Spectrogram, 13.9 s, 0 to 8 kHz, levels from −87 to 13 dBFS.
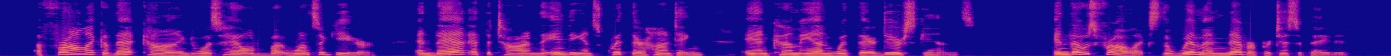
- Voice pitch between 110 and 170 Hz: No, high, 200 Hz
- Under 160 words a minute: Yes, average, 150 wpm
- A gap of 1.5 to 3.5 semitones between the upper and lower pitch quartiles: Yes, average, 2.7 semitones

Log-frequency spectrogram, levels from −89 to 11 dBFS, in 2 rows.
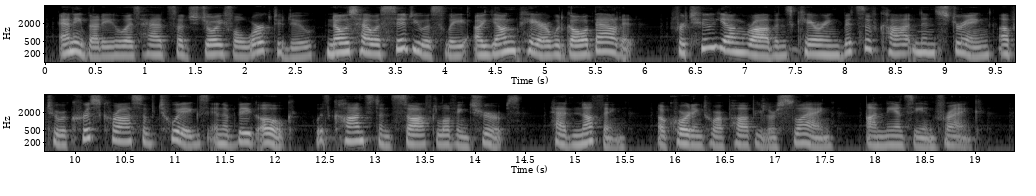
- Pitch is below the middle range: No, high, 190 Hz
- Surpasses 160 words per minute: Yes, average, 175 wpm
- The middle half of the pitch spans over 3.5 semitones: Yes, average, 4.4 semitones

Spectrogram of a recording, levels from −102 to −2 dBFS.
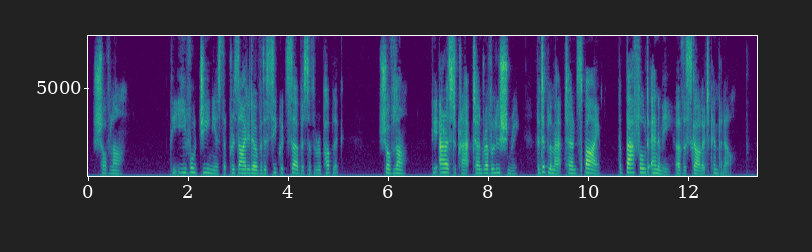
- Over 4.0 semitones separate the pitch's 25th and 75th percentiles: No, average, 3.1 semitones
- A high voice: Yes, high, 215 Hz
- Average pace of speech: No, slow, 130 wpm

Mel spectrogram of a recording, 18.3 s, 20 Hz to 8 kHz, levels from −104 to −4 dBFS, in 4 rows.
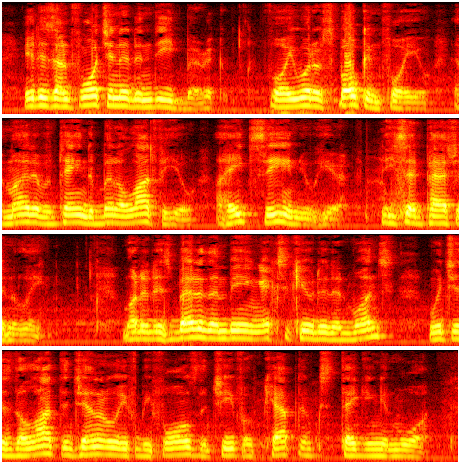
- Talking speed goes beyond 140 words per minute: Yes, average, 170 wpm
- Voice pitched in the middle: Yes, medium, 145 Hz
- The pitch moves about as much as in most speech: Yes, average, 3.0 semitones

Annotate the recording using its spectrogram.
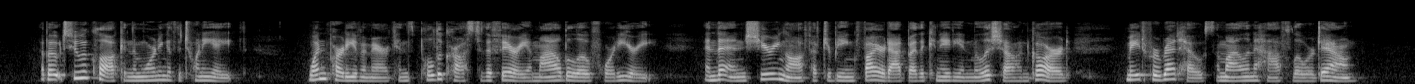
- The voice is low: No, medium, 175 Hz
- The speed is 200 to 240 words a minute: Yes, fast, 205 wpm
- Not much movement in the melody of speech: No, average, 3.3 semitones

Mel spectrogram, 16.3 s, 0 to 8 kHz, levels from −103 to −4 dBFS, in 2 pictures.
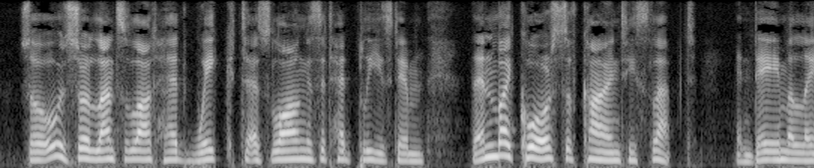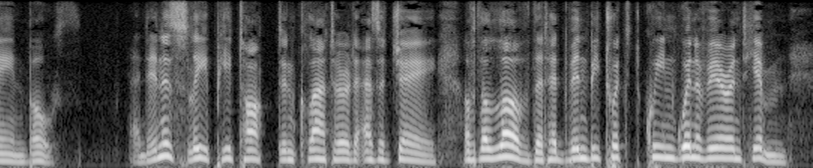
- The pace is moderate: Yes, average, 170 wpm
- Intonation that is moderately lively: Yes, average, 3.6 semitones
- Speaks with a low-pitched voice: No, medium, 155 Hz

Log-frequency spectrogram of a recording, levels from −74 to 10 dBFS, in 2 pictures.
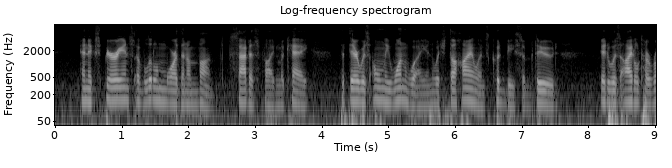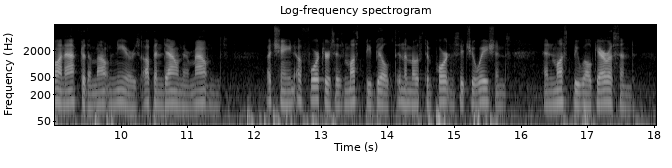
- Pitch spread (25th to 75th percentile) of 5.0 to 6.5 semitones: No, average, 3.0 semitones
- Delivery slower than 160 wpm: No, average, 175 wpm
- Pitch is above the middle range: No, low, 120 Hz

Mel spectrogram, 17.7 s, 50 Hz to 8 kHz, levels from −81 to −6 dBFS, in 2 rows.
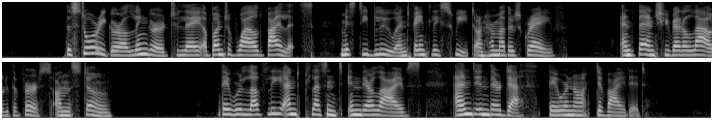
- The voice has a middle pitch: No, high, 230 Hz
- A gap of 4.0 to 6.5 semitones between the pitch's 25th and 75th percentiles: No, average, 3.0 semitones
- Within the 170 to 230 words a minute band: No, average, 155 wpm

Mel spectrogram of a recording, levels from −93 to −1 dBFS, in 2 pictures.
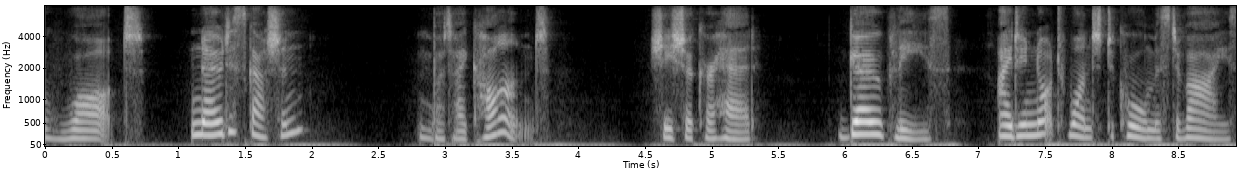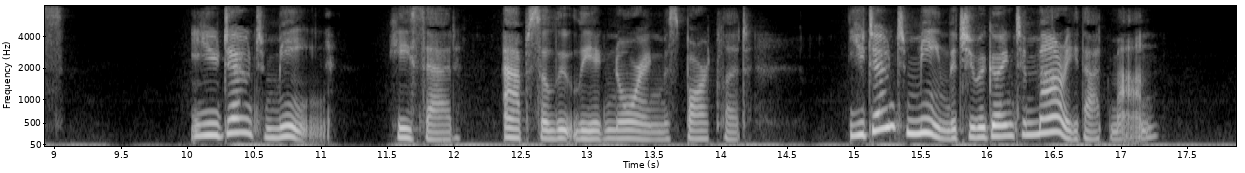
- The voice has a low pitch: No, high, 195 Hz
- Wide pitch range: Yes, wide, 6.2 semitones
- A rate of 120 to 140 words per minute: Yes, slow, 135 wpm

